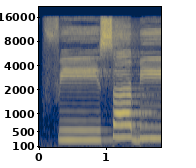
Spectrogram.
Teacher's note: Alif lamnya dinamakan dengan alif lam syamsiyah, karena alif lam menghadapi huruf syamsiyah yaitu lam, maka alif lam tidak dibaca ya, atau diidghamkan langsung ke lam berikutnya · lam pada lafaz Allah dibunyikan secara tarqiq, sebab huruf sebelumnya berbaris kasrah, maka bacanya tipis, lah pangkal lidah datar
